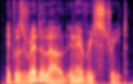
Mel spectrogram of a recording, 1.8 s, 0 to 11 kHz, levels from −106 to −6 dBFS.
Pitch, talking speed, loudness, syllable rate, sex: 100 Hz, 235 wpm, -15 LUFS, 6.3 syllables/s, male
